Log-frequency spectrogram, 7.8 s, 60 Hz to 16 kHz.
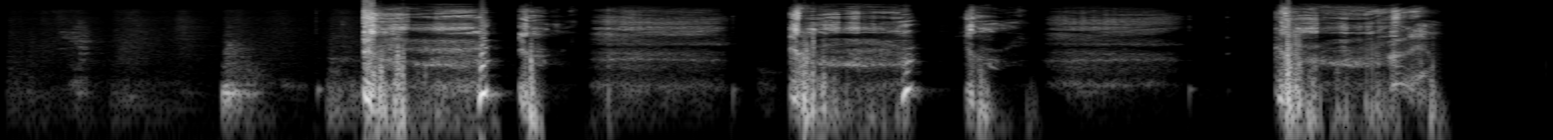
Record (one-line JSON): {"cough_length": "7.8 s", "cough_amplitude": 32768, "cough_signal_mean_std_ratio": 0.32, "survey_phase": "beta (2021-08-13 to 2022-03-07)", "age": "18-44", "gender": "Female", "wearing_mask": "No", "symptom_cough_any": true, "symptom_runny_or_blocked_nose": true, "symptom_sore_throat": true, "symptom_fatigue": true, "symptom_headache": true, "symptom_other": true, "smoker_status": "Ex-smoker", "respiratory_condition_asthma": false, "respiratory_condition_other": false, "recruitment_source": "Test and Trace", "submission_delay": "4 days", "covid_test_result": "Positive", "covid_test_method": "LAMP"}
